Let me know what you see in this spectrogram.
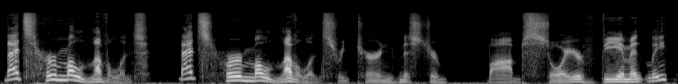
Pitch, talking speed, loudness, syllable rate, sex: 125 Hz, 90 wpm, -20 LUFS, 4.2 syllables/s, male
